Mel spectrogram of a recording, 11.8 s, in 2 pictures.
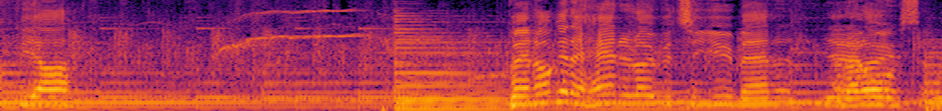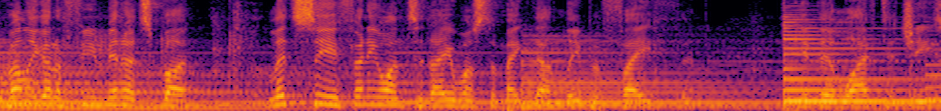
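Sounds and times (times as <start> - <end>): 
crowd applauding: 0.0 - 8.3
speech: 0.2 - 0.6, 3.2 - 10.2, 11.0 - 11.7.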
